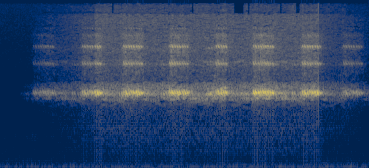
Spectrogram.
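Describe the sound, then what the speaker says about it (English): A cricket chirps in a steady pulsing rhythm, bright repeated trills close and clear against an otherwise quiet background. "Maybe I'll just put crickets."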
